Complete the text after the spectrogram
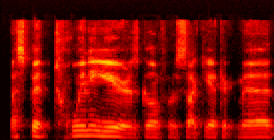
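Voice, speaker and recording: Moderate pace against a quiet background. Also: man. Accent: American. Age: 60s. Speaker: licensed professional counselor. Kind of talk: webinar presentation. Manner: halting.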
